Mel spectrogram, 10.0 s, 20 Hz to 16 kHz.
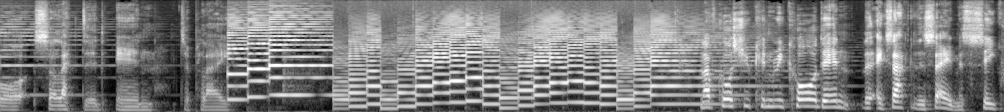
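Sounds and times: synthesizer notes: 2.3 - 8.8.

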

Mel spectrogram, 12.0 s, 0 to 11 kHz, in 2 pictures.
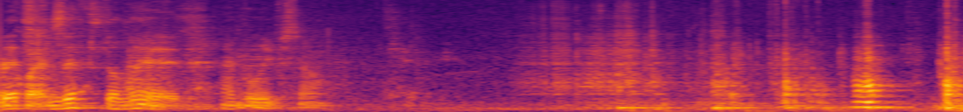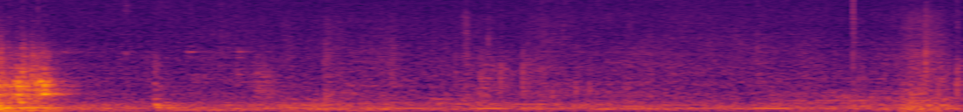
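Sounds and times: metal platter knocks and scrapes: 3.6 - 6.5.

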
